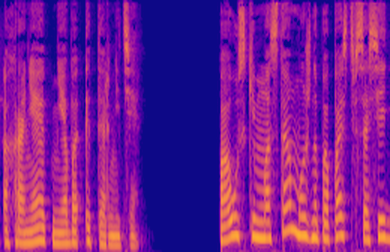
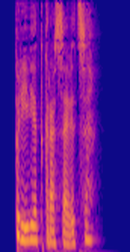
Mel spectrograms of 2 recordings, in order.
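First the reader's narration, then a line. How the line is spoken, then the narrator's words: Muttering. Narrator (Russian): Бормочу я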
